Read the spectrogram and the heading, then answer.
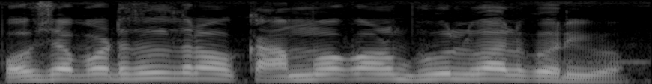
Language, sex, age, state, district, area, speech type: Odia, male, 18-30, Odisha, Kendrapara, urban, spontaneous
